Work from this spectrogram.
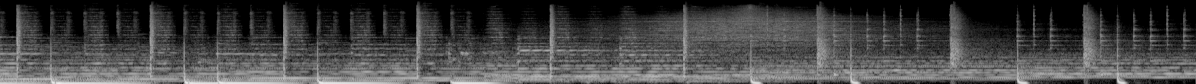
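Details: Electronic music with heavy bass hits fading into sparse percussive beats and ringing tones.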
